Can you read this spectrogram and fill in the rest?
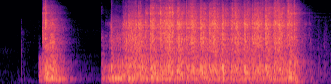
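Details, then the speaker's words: Riding lawn mower, no-start check without choke: a short crank, a pause, then fast harsh buzzing chatter for about two seconds with no start; abnormal cranking noise, though it starts fine with choke. "That doesn't sound natural, but anyway."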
